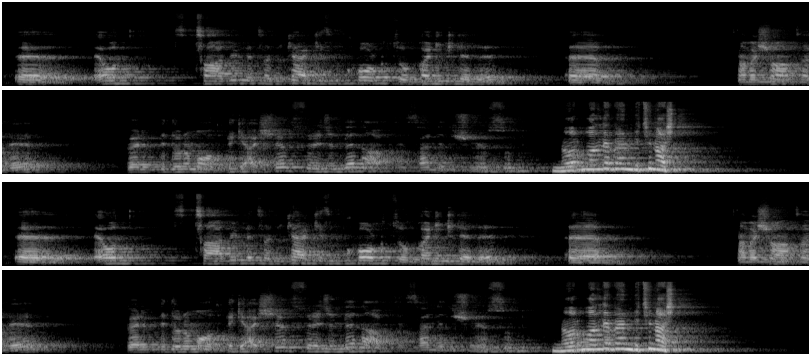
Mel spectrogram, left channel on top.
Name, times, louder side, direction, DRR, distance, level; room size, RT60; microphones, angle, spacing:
voice 1, 0.1-1.2 1.7-5.0 5.6-6.2 7.4-8.4 9.3-13.2, right 2 dB, 60° right, 1 dB, 3.7 m, -30 dB
voice 2, 13.6-14.8, right 2 dB, 15° right, 6 dB, 1.3 m, -19 dB
20.0 x 16.0 x 8.7 m, 1.2 s
head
